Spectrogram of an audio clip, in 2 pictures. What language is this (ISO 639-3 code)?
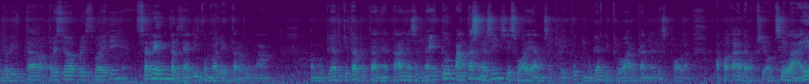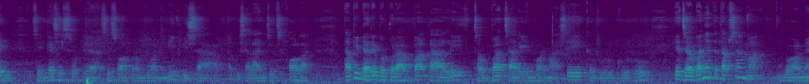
ind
